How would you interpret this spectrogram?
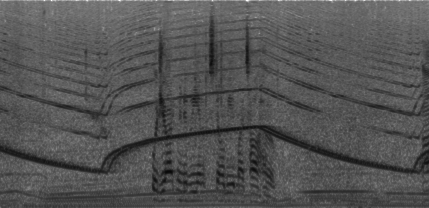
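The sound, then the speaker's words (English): A police car siren wails steadily while the car is en route to a call, its pitch sweeping slowly up and down, loud, while a man speaks briefly over it in the middle. “I'm confused, I can't hear over to the sirens.”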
